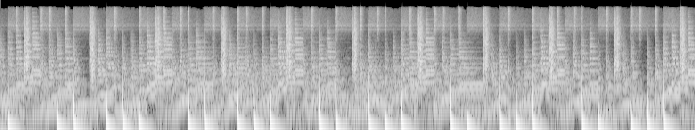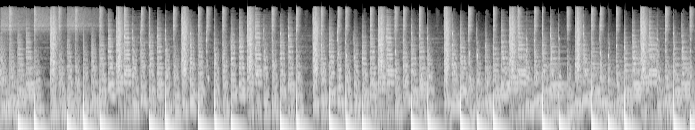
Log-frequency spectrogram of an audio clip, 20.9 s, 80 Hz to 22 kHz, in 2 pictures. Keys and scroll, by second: 9.6-11.2 typing, 14.8 Return, 15.2 Return.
